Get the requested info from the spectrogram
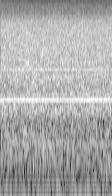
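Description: Steady background hiss of room tone, with a faint thin whine and a low hum underneath.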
